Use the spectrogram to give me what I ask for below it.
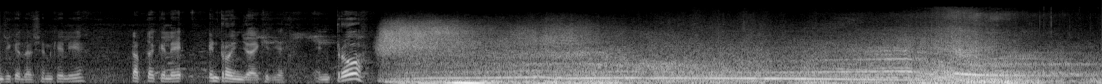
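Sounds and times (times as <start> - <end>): rush of noise: 3.8 - 9.9.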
